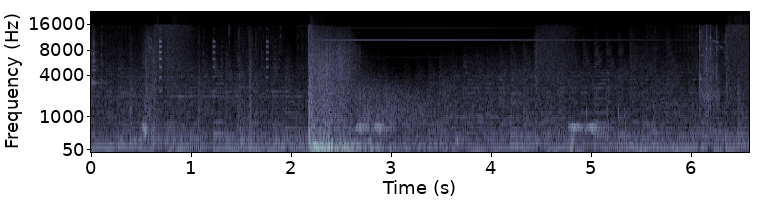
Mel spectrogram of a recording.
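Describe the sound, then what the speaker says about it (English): A flashbang grenade goes off in XCOM 2 with one sharp, loud crack that fades into a long, ringing decay over a steady game background. "Let's go ahead and flashbang."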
